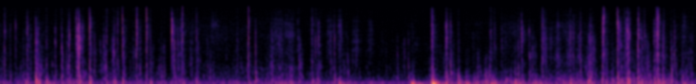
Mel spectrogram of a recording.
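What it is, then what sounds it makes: Crumpled thin plastic film. Fingers grab and crumple a large pile of thin, clear plastic sheeting, producing a dense stream of sharp, bright crinkles and crackles over a low, steady rumble. The crinkling grows louder and busier about halfway through, with one strong crackle before it settles back to a continuous rustle.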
